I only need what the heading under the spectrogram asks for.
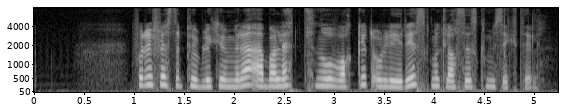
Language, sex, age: Norwegian, female, 26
